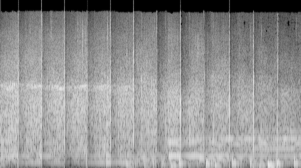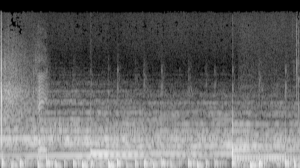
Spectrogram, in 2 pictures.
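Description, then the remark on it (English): Steady, rhythmic hand claps at a church service, applauding six people who raised their hands, ring out in an even beat for several seconds, then give way to sustained keyboard-like music tones that carry on with a quieter pulse. “Can we give these six individuals that raised their hand a huge round of applause?”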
